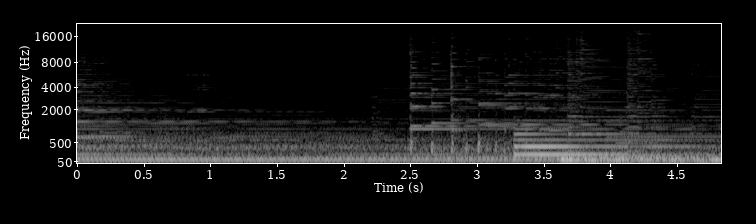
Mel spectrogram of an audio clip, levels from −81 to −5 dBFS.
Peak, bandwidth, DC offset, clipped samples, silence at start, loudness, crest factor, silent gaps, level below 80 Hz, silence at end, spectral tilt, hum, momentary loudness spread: -22 dBFS; 18 kHz; under 0.1%; under 0.1%; 0 s; -39 LUFS; 16 dB; none; -50 dBFS; 0 s; -7.5 dB/octave; none; 11 LU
